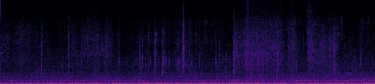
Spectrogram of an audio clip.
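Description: Car engine rumbling low and steady as gentle throttle is applied while driving around a bend on a UK road, a continuous close drone with mild swells and no speech.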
